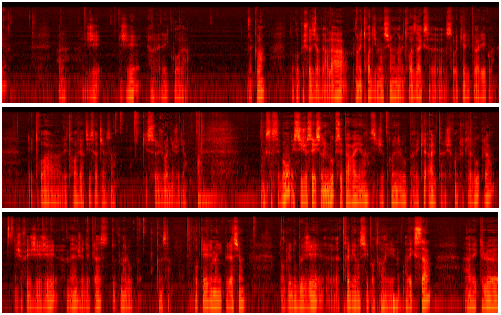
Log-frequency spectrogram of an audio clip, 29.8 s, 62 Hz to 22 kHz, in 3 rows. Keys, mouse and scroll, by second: 0.2 middle click, 1.8 g, 12.5 right click, 13.5 scroll down 1, 14.4 scroll down 1, 14.5 middle click, 15.3-15.7 scroll down 1, 17.8 alt+right click, 18.7 middle click, 18.7 scroll up 1, 20.7 g, 22.8 click.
